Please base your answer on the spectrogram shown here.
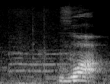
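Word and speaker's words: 我: ठीक है, WO Chinese का वर्ड है और इसकी प्रोनाउंसिएशन है वाह। तो अगर आप ये वाह आपने किस तरह से बोलना है, जिस तरह से आप बोलते हैं वाओ, आप कहते हैं ना वाओ, तो इसी तरह आपने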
